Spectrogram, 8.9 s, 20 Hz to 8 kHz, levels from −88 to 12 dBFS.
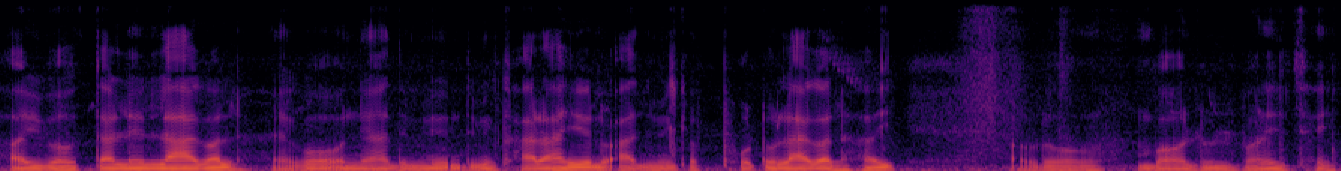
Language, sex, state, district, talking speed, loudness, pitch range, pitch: Bajjika, male, Bihar, Vaishali, 85 wpm, -31 LUFS, 90-100 Hz, 90 Hz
